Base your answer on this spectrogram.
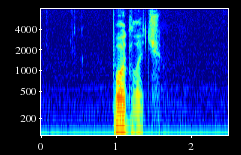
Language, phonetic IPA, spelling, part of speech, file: Russian, [ˈpotɫət͡ɕ], потлач, noun, Ru-потлач.ogg
- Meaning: potlatch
